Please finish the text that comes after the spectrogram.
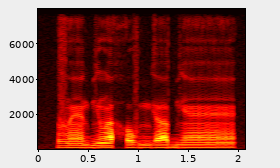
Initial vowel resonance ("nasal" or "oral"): nasal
